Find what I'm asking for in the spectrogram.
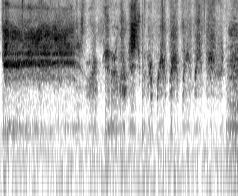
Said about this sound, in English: Let's say we are wandering through the Rocky Mountains, because why not? And all of a sudden, we hear a rustling, whispering sort of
